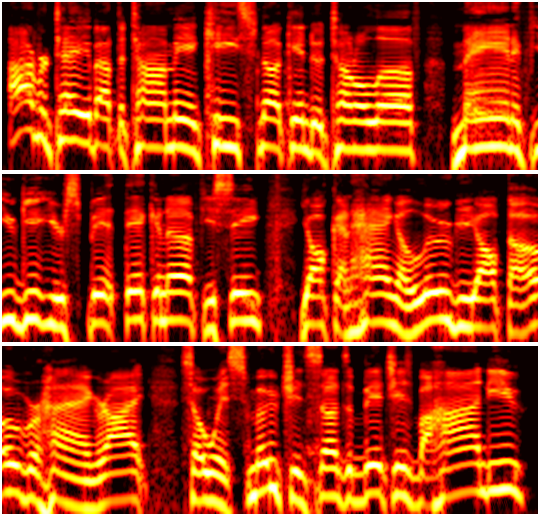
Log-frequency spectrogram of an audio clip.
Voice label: stories, survivor voice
